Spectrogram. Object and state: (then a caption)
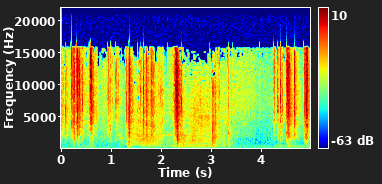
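Plastic slinky spring. A red plastic slinky coil toy, a hollow spring, is stretched and collapsed between hands, making its coils clatter together. Quiet, bright rattling clicks come in scattered bursts with a few sharper peaks.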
